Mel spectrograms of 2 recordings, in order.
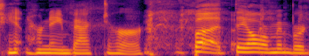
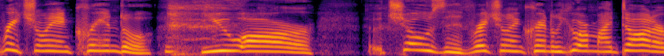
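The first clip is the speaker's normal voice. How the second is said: high, declaring announcer-style delivery into a microphone; 6 semitones higher than usual. Retelling a friend speaking to a crowd on the mic: imitating Rachel on the mic. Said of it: "I remember her hopping on the mic and being like".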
